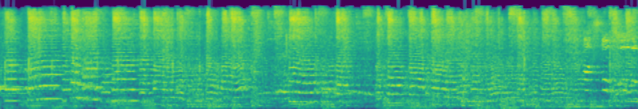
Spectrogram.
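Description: Brass band playing live, loud: trumpets, trombones, saxophone and sousaphone playing a rhythmic tune together.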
